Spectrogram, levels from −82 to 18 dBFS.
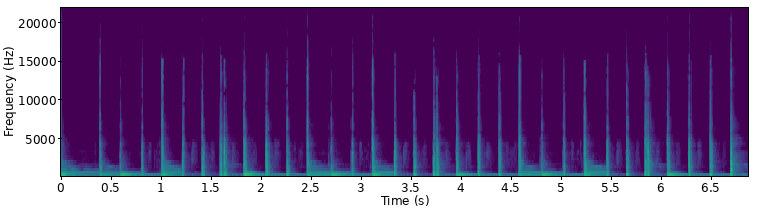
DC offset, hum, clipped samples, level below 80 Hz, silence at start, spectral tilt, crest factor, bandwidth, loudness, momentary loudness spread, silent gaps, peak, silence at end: under 0.1%; none; under 0.1%; -40 dBFS; 0 s; -6 dB/octave; 26 dB; 15.5 kHz; -27 LUFS; 7 LU; none; 0 dBFS; 0 s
